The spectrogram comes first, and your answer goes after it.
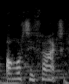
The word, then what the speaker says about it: RTFKT: that makes virtual sneakers rtfkt pronounced artifact is an nft studio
